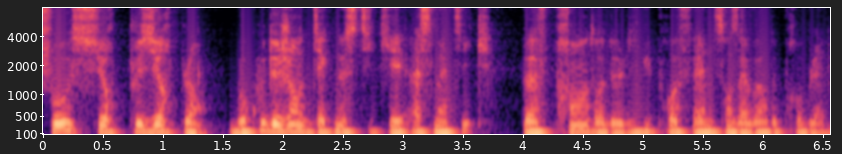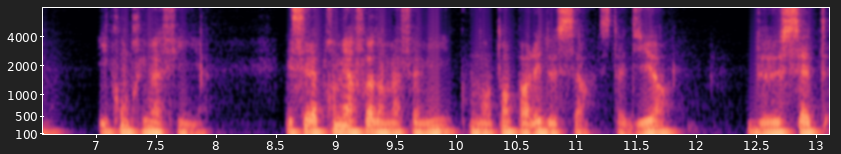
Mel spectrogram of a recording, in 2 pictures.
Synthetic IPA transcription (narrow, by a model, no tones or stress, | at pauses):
fosyʁplyzjœʁplɑ̃ | bokud̪əʒɑ̃d̪jaɡnɔs̬t̪ikʰʲeasmat̪̬ik | pœvpχɑ̃d̪ʁəd̪əlibypχɔfɛnsɑ̃zavwaʁd̪əpχɔblɛm | ikɔ̃pχimafij | esɛlapχəmjɛʁfwad̪ɑ̃mafamijkɔ̃nɑ̃t̪ɑ̃paʁled̪əsase̥t̪ad̪iʁ | d̪əsɛt̪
